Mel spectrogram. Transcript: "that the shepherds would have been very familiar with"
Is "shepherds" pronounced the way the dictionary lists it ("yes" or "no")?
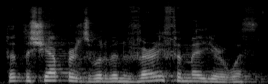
yes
